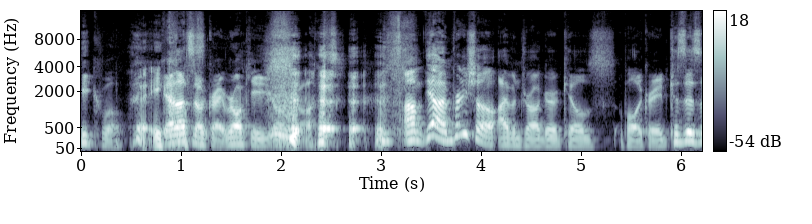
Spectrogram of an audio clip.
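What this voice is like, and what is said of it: Usual voice. Nothing is said of it.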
